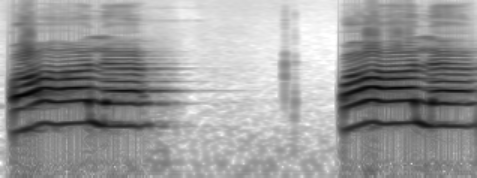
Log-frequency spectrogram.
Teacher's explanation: قا کو موٹا رکھ رہے تو الف بھی موٹا ہوگا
